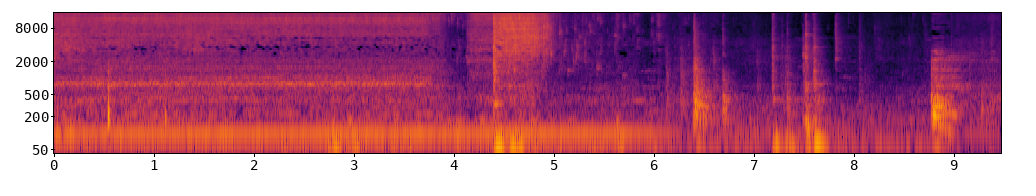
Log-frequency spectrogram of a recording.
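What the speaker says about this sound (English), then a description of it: "Let's check the water pressure, that's something I do like to do. So let's turn the shower on." A hotel bathroom shower at a Disneyland Paris hotel runs with a steady hiss of spraying water, then cuts to uneven splashing and dripping bursts as the flow changes, close and fairly loud.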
